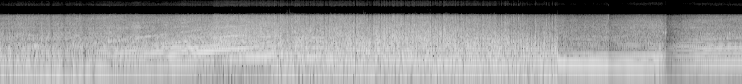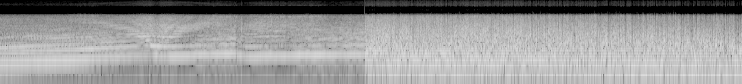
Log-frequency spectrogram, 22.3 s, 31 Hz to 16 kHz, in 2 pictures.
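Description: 2001 Suzuki GSX-R1000's inline-four engine accelerating hard, rising in pitch as it pulls through a gear, then buried under heavy wind rush on the on-board microphone. About eight seconds in, the sound switches to a sportbike heard from the roadside, revving up through the gears with a shift about ten seconds in. Its pitch then changes as it goes by, before the on-board wind rush returns near the end.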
